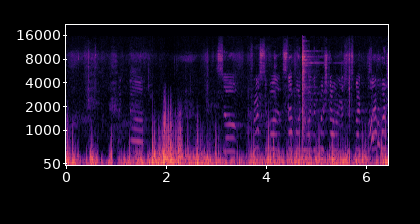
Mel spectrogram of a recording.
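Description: Young voices talking and calling out indistinctly, over a steady low rumble.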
